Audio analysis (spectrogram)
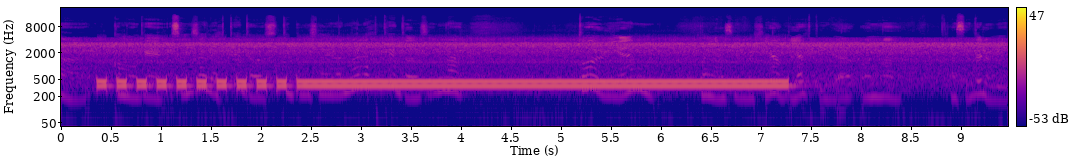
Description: Telephone call progress tone (North American plan), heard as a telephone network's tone, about 350, 440 Hz, 0.1 s on and 0.1 s off, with room echo and speech in Spanish. Stutter dial tone.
